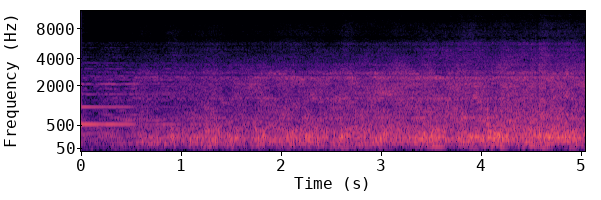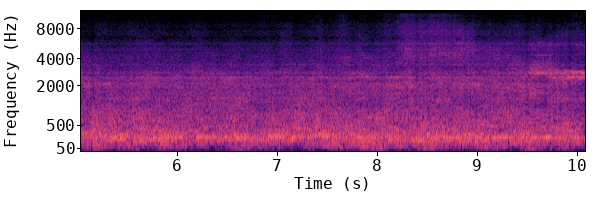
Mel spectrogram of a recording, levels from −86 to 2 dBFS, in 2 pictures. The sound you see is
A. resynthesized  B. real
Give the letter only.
A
